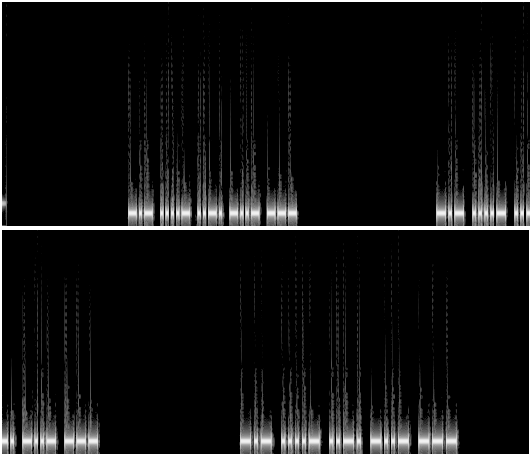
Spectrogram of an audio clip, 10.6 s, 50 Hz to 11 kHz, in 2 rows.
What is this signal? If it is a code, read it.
Morse code, heard as a keyed tone, about 40 wpm, 700 Hz. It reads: K4FXO K4FXO K4FXO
